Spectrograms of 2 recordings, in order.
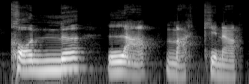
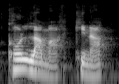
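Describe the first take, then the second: First: The N before the L is clearly pronounced. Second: The N before the L is very weak. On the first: "quando scriviamo è con la macchina" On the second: "ma poi a pronunciarlo con la macchina"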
